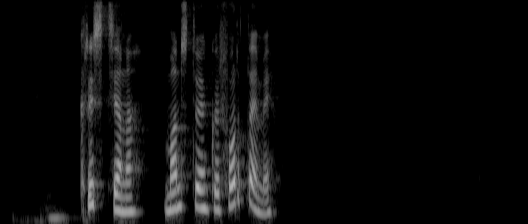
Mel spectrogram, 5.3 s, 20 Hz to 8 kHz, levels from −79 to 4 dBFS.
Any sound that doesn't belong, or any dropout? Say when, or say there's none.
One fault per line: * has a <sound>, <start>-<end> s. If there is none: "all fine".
all fine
